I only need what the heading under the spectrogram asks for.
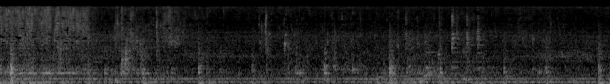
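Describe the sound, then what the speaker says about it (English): Running tap water pours steadily into a sink while a wine fermentation airlock is rinsed under it, a constant close splashing hiss with small clatters throughout. "I'm going to rinse this off where stuff dribbled on it."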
